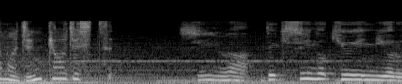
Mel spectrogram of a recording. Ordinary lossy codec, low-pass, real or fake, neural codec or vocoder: none; none; real; none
